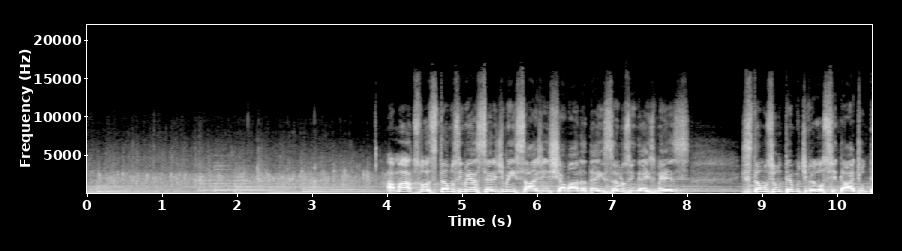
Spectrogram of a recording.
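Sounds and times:
crowd applause: 0:00.0 - 0:05.0
sustained keyboard chords: 0:00.0 - 0:10.4
speech: 0:04.0 - 0:08.2, 0:08.8 - 0:10.4.

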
